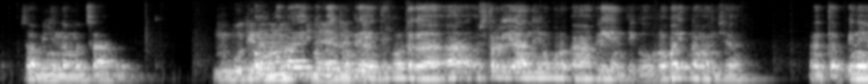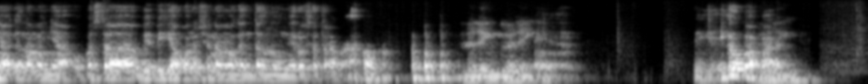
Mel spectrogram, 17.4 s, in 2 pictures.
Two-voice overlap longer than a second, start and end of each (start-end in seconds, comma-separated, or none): 2.5-3.8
